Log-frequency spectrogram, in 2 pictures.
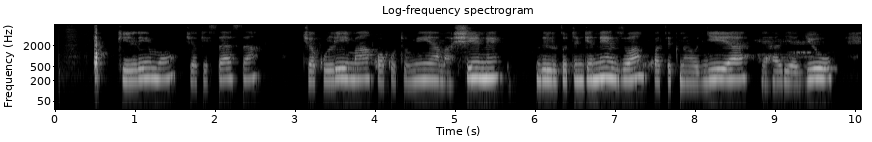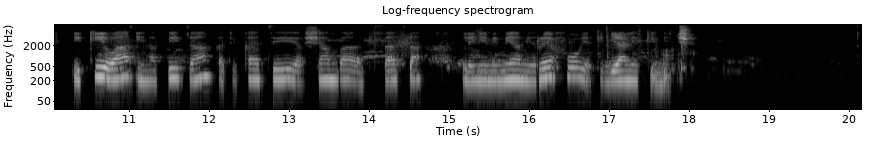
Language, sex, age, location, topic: Swahili, male, 18-24, Dar es Salaam, agriculture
